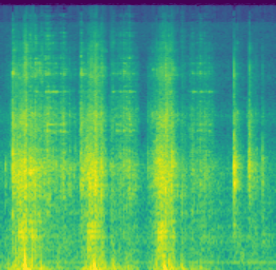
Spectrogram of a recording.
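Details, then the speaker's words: Craftsman Speed Start trimmer power head, after carburetor and fuel line replacement, choke on, primer pumped, throttle cable off: three slow recoil pulls, ratcheting whirs about a second apart, no firing. Won't start; owner suspects flooding. "well we do know it runs I think I may have flooded it"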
